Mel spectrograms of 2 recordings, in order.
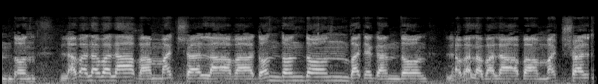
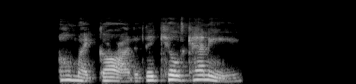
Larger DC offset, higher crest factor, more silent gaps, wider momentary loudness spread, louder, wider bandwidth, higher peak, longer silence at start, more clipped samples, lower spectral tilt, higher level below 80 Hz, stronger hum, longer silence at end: neither; about the same, 16 dB vs 16 dB; neither; about the same, 6 LU vs 8 LU; about the same, -16 LUFS vs -17 LUFS; about the same, 10 kHz vs 9.4 kHz; first, 0 dBFS vs -4 dBFS; second, 0 s vs 0.6 s; neither; second, -4 dB/octave vs -6.5 dB/octave; first, -40 dBFS vs -62 dBFS; neither; second, 0.05 s vs 1.15 s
